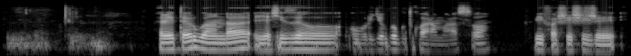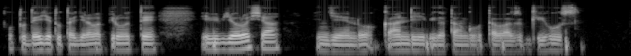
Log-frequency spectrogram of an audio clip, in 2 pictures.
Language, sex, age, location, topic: Kinyarwanda, male, 18-24, Nyagatare, health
